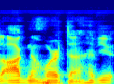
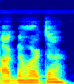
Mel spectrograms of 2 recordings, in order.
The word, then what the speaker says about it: Agnihotra: And so I was really studying this process called Agnihotra. Are you familiar with Agnihotra? Agnihotra.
